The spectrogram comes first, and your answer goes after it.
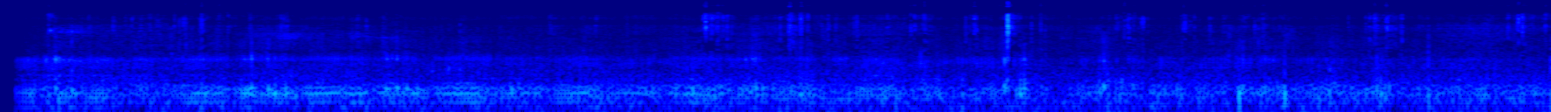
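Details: British Shorthair cat at the Aristo Cats Cattery purring: a soft, steady low rumble running throughout, with light clicks and rustles above it.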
